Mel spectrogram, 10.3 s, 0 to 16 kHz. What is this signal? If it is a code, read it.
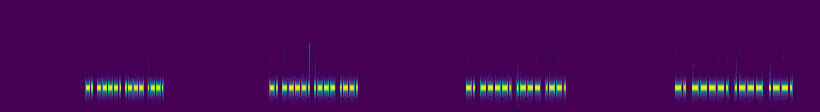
Morse code, heard as a keyed tone, about 59 wpm, 700 Hz. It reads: N9JP N9JP N9JP N9JP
